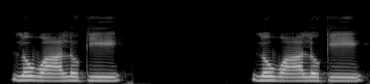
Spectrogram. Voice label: "lowaloke", Muscogee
